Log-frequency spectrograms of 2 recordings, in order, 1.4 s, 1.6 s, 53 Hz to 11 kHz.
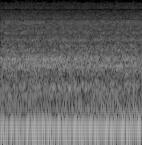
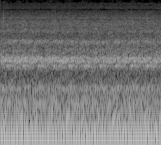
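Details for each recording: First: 2002 F250 with the 7.3 diesel, after fixing injectors another shop had left improperly torqued. Running with the valve cover off and oil in the cylinders, it gives a steady, even, low idle with no knocks or misses as the smoke clears. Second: 2002 Ford F250 7.3 diesel, shaking and smoking with a haze, idling: deep idle with an uneven loping beat and a dropped cylinder, felt in the steering wheel; misfire, injector 7 buzzed weak and cylinder 8 flagged, faulty injector.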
